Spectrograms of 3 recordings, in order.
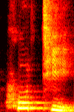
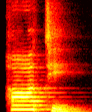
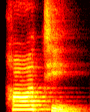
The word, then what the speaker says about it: haughty: 발음하실 때 haughty 아니고요. 입을 아 상태로 벌리시면서 오를 발음하면 haughty, haughty 이렇게 된답니다.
